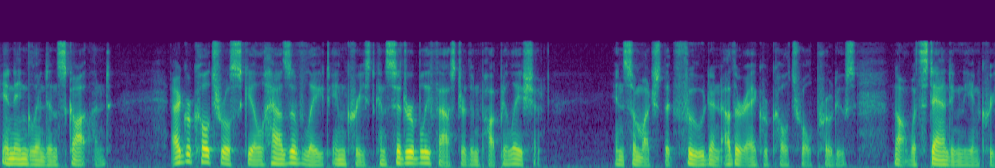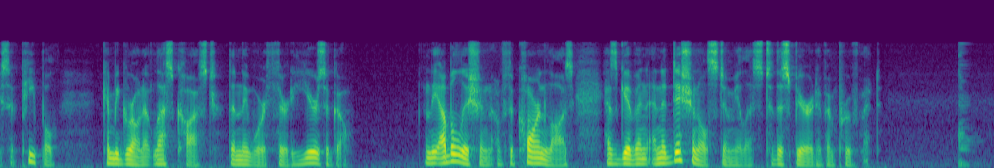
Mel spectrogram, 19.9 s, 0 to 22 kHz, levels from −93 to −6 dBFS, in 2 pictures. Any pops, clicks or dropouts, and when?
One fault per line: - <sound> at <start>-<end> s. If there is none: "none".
- thud at 19.5-19.8 s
